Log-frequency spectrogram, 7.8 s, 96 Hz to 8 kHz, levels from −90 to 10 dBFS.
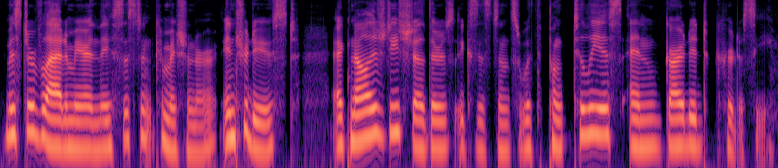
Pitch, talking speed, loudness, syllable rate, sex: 185 Hz, 125 wpm, -18 LUFS, 5.3 syllables/s, female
